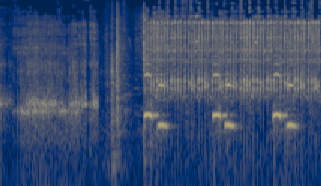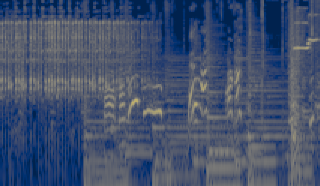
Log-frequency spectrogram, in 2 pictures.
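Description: A clockwork cuckoo bird on a folding arm calling three times, each a two-note falling 'cuck-oo', over a steady high hiss. From about five seconds in, cartoon music with gliding notes takes over.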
